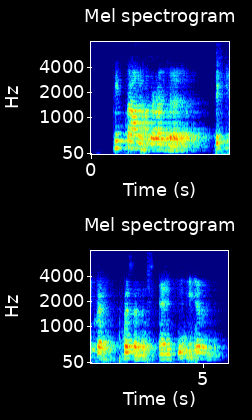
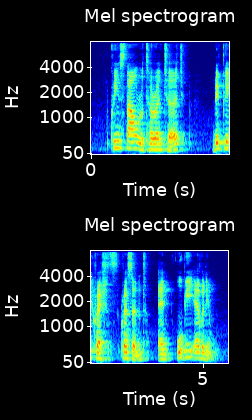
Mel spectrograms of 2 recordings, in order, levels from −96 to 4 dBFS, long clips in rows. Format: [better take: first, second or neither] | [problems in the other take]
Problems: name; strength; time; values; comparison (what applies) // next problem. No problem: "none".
second | noise reduction (neural mask model DeepFilterNet 3)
